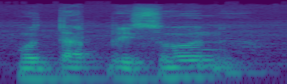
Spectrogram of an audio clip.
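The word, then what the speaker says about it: مدرسٌ: S'il y a deux dhamma, ça vous donne le son un. Il indique le cas nominatif indéfini. Et j'ai pris un exemple ici. Mudarrisun, mudarrisun. Vous avez dhammatan ici. Dhammatan, donc le tanwin ici. Dhammatan, qui signifie un enseignant.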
